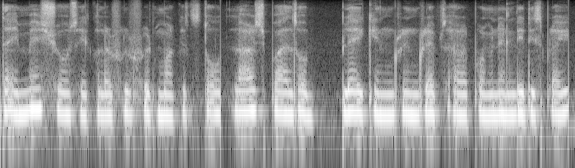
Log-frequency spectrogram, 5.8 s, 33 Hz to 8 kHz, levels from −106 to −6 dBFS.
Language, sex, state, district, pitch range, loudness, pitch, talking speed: English, female, Arunachal Pradesh, Lower Dibang Valley, 185-200 Hz, -16 LUFS, 195 Hz, 190 wpm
